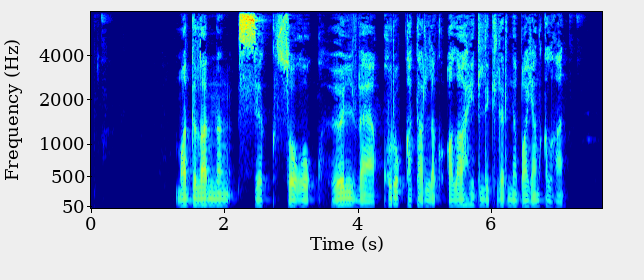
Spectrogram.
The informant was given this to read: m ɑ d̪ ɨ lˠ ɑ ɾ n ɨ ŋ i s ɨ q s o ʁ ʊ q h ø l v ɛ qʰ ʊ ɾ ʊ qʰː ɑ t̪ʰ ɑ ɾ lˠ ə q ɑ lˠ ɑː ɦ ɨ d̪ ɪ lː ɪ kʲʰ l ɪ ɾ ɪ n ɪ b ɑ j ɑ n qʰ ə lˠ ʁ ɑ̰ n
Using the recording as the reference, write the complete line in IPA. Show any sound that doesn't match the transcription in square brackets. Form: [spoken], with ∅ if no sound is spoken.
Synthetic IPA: m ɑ [d̪ː] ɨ lˠ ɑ ɾ n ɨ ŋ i s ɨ q s o ʁ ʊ q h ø l v ɛ qʰ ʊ ɾ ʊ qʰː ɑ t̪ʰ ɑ ɾ lˠ ə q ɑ lˠ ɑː ɦ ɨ d̪ ɪ [l] ɪ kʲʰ l ɪ ɾ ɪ n ɪ b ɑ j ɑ n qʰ ə lˠ ʁ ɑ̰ n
